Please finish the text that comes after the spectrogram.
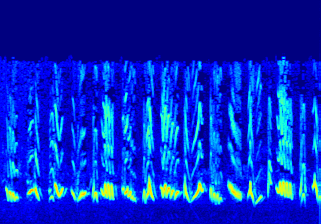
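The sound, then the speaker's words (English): A blue grosbeak sings a rapid, continuous warble of high, sweet notes, rising and falling without pause. The bird sounds clear over faint background hum, with no talking. “Today, rather than the roar of cannons, fields like Antietam are filled with the songs of blue grosbeaks.”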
